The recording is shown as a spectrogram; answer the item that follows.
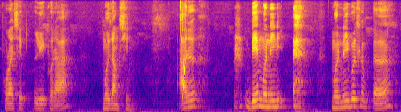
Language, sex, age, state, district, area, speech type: Bodo, male, 30-45, Assam, Chirang, rural, spontaneous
